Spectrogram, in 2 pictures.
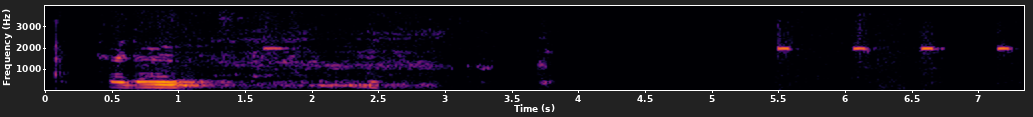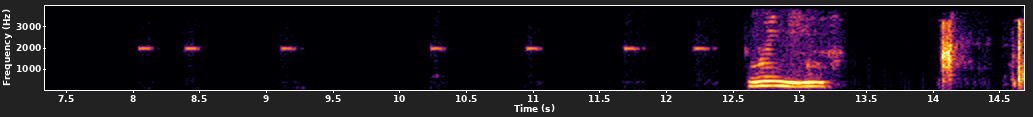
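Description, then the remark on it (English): A phone rings with a string of short, high electronic beeps in a steady pattern, following brief muffled talk, then interrupted by a couple of loud, harsh bursts at the end. “Ringing.”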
